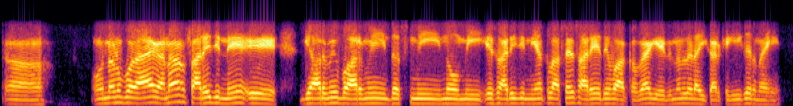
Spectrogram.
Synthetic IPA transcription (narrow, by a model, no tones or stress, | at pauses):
ɦãː | ʊnãːnũːpəɽaːɦɛːɡaːnaːsaːɾeːd͡ʒɪnːẽːeːɡjaːɾmĩːbaːɾmĩːd̪əsmĩːnɔːmĩːeːs̬aːɾiːd͡ʒɪnːɪjãːklaːsɛ̃ːsaːɾeːd̪eːʋaːkəpɛːɡeeːd̪eːnaːlːəɽaːiːkəɾkeːkiːkəɾnaːɦiː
